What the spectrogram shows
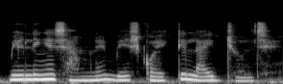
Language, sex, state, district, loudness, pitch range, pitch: Bengali, female, West Bengal, Cooch Behar, -12 LUFS, 175-215 Hz, 190 Hz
